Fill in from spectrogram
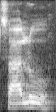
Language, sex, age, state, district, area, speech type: Marathi, male, 45-60, Maharashtra, Yavatmal, urban, read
